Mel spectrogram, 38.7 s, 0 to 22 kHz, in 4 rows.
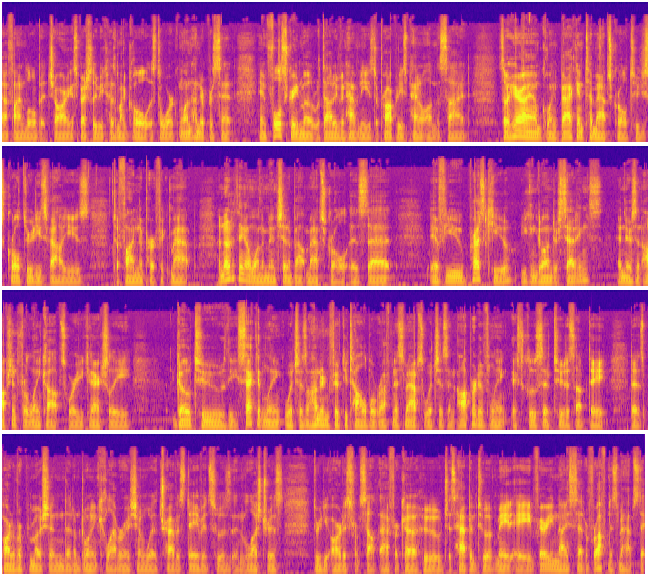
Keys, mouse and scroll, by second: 0.8-2.6 scroll up 1, 2.9 scroll up 1, 4.4-5.5 scroll up 1, 5.5-6.1 scroll up 2, 8.4 click, 9.1 middle click, 11.3 middle click, 16.2 alt+m, 16.8 q, 19.0 click, 20.5-22.1 scroll up 1.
